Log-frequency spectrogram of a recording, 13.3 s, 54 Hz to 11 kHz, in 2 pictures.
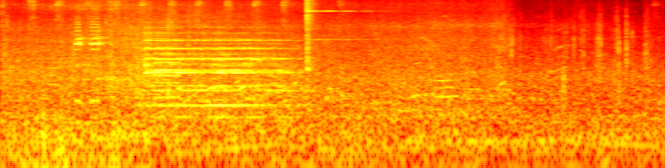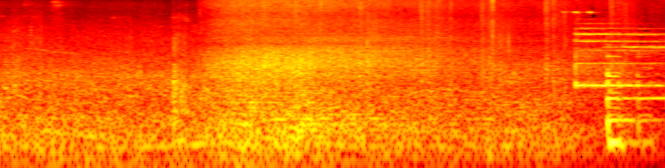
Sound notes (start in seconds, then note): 1.4 bell; 8.6 waves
